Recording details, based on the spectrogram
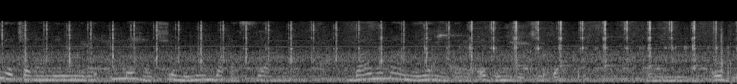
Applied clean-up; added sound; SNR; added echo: none; Clock; -3 dB; none.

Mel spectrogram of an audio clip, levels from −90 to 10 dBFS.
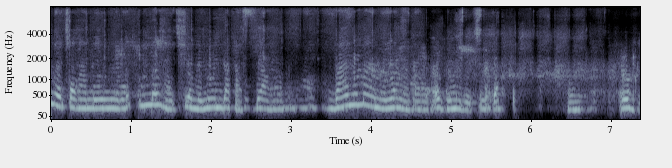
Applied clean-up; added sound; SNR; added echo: neural mask model Resemble Enhance denoiser.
